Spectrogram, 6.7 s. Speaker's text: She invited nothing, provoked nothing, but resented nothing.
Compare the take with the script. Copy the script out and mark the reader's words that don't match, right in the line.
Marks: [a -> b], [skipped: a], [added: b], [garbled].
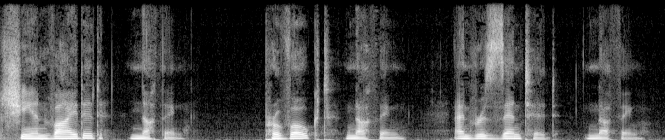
She invited nothing, provoked nothing, [but -> and] resented nothing.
